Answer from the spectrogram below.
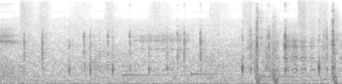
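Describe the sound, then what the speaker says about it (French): Sheep in the video game Minecraft bleat in a string of short, repeated cries over a steady game background, moderately close. "Alors on a un petit mouton."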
